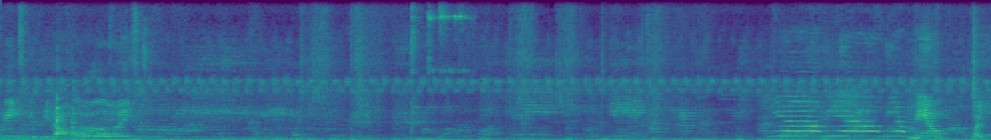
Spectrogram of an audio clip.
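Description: A black cat meows repeatedly at close range, its cries rising and falling over steady low background noise, while someone talks in Thai between the calls.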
